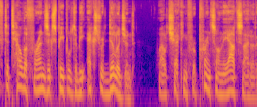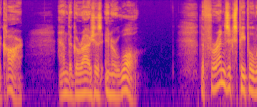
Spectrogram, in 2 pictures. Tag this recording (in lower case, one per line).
speech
